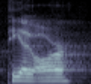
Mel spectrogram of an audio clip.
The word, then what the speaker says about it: Portoro: The countertop color in there, I think it's pronounced Portoro, P-O-R-T-O-R-O, Portoro, if you were curious about that.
